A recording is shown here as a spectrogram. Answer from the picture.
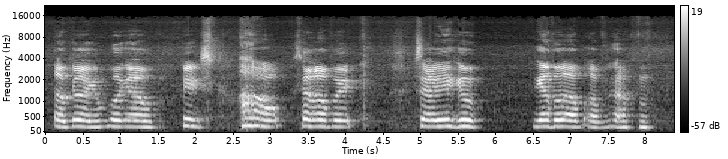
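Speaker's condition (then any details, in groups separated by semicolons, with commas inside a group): Cerebral palsy; body affected; speech disability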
